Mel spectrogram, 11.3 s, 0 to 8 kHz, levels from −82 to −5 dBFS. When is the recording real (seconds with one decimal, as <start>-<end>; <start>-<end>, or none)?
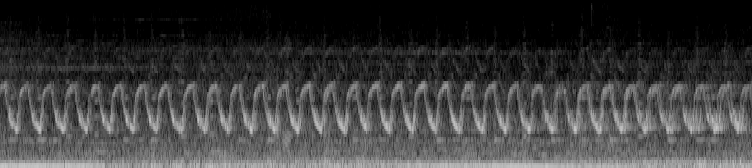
0.0-7.9; 8.5-11.3

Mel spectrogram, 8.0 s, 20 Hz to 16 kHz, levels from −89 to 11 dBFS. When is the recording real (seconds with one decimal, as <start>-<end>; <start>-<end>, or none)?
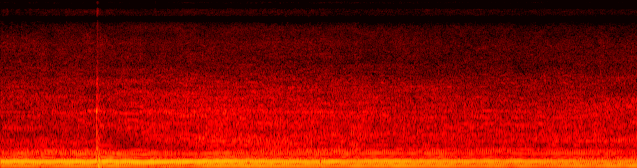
0.0-0.5; 3.1-4.0

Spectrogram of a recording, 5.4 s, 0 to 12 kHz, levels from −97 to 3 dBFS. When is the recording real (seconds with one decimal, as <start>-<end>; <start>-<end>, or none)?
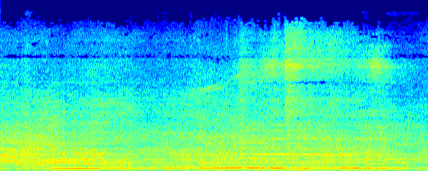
2.5-3.0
